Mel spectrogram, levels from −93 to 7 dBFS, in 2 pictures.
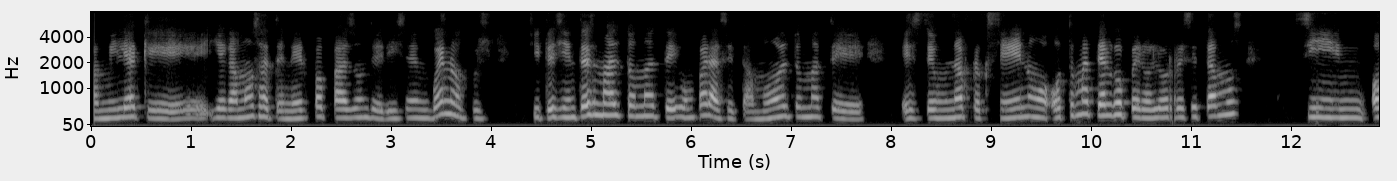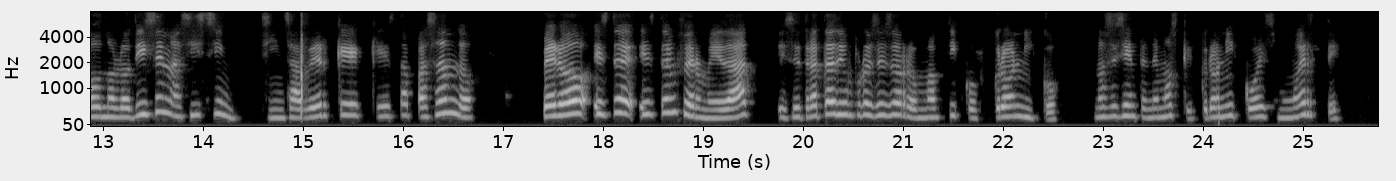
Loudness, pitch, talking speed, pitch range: -31 LUFS, 245 Hz, 135 wpm, 225-285 Hz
